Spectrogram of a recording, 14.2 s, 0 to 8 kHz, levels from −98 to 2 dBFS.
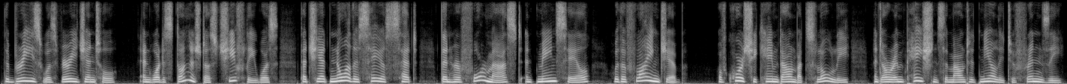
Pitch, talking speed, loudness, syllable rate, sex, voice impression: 235 Hz, 170 wpm, -17 LUFS, 5.0 syllables/s, female, very feminine, very young, very thin, tensed, slightly weak, slightly bright, soft, very clear, slightly fluent, very cute, intellectual, refreshing, sincere, calm, very friendly, reassuring, very unique, elegant, slightly wild, sweet, slightly lively, kind, slightly sharp, modest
